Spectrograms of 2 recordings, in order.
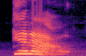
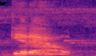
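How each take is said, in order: First: It is said in a polite, sweet tone. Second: It is said bluntly, without politeness.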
